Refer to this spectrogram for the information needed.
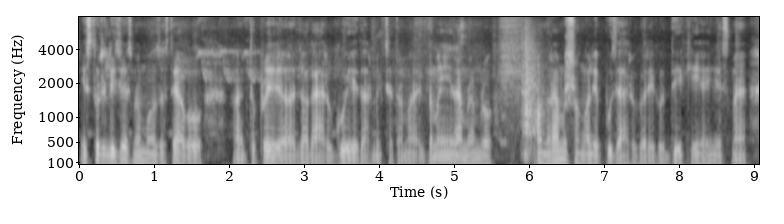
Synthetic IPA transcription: est̪oɾilid͡zoes̬mamʌd͡zʌst̪ʌjʌβʌt̪ʰuprʌjd͡zʌɡaɦʌ̰ɾuɡojed̪ʱʌrmik̚t͡sʰet̪rʌma̰ḛk̚d̪ʌmʌjra̰mro̰a̰mroʌ̰nuɾamrosʌŋɡʌlepud͡zaɦʌɾuɡʌɾekod̪ekʰẽɦʌ̰jesma

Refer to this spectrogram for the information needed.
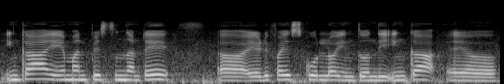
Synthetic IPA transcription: iŋkaːe̞ːmɐnipist̪und̪ɐɳʈe̞ː | eɽipʰɐjskuːɾllo̞ːint̪und̪iʔiŋkaː

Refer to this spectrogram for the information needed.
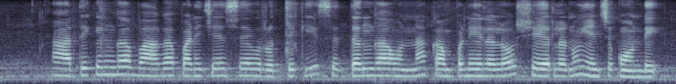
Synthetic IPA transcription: aːɾd̪ʱikɐŋɡaːbaːɡaːpɐnit͡ʃeːse̞ːʋɾud̪ʱːikisid̪ʱːɐŋɡaːunːɐkɐmpɐniːlɐlo̞ːʃeːɾlɐnue̞ɲt͡ʃuko̞ːɳɖi

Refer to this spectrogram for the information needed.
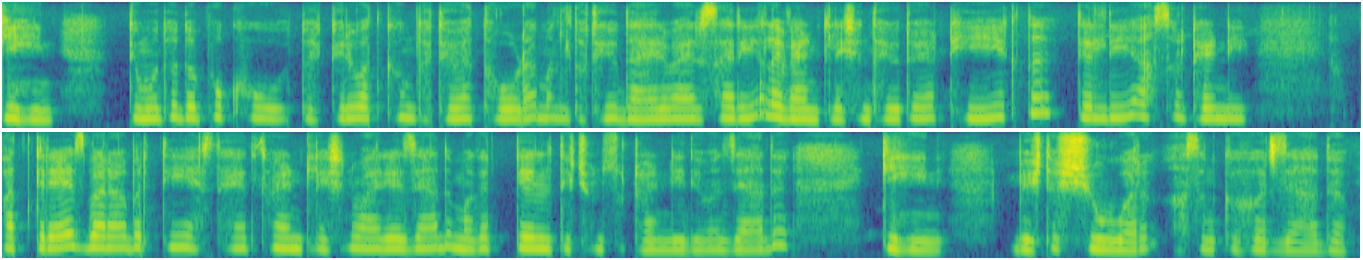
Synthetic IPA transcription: kiɦinʲt̪imud̪od̪opukʰut̪oɦkʲoɾiʋɐt̪kʰɨmt̪ɐt̪ʰijaːt̪ʰoːɽaːmɐt̪lɐbt̪ot̪ʰɐjud̪aːjɾʋaːjɾɐsɐɾiːɐlɐʋʲeːɳʈileːʃɐnt̪ʰɐjut̪ojaʈʰiːkt̪ɨt̪eld̪iːjaɐsɐnʈʰɐɳɖiːpɐt̪kɾeːzbɐɾaːbɐɾt̪iːɐsʲt̪ʰejt̪ɐt̪ʰʋʲeːɳʈileːʃɐnʋaːɾjɐszjaːd̪ɨmɐɡɐɾt̪elt̪it͡ʃʰunsuʈʰɐɳɖiːd̪iʋazʲjaːd̪ɨkiɦinʲ | beʃt̪ɐʃuːɐɾɐsɨnkəɦəɾzʲaːd̪ɨ

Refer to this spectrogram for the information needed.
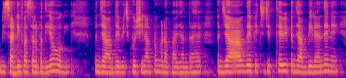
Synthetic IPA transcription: biːsaːɖiːpʰəsəlʋəd̪ijaːɦoːɡiː | pəɲd͡ʒaːbd̪eːʋɪt͡ʃkʰʊʃiːnaːlpəŋɡɽaːpaːd͡ʒãːnd̪aːɦɛːpəɲd͡ʒaːbd̪eːʋɪt͡ʃd͡ʒɪt̪ʰːeːʋiːpəɲd͡ʒaːbiːɾɛ̃ːnd̪eːneː

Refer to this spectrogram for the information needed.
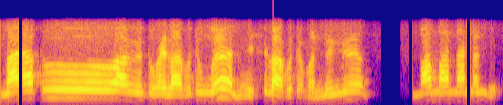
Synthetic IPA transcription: najatuaŋɯduɦɔjlabɯduŋmɯnesilabɯdabɐnːɯŋnɯ | mamananaŋdɯ

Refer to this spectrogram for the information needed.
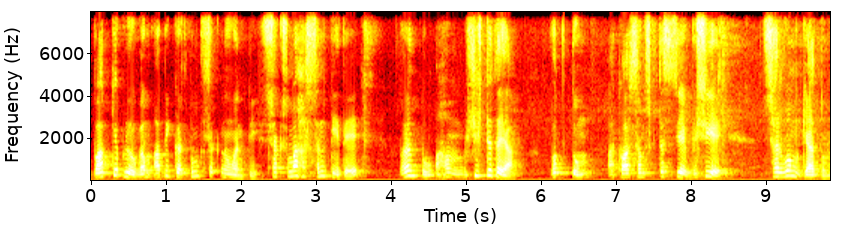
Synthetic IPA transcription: ʋaːkjɐpɾɐjoːɡɐmɐpikɐɾt̪umʃɐknuːʋɐnt̪iʃɐkʂɐmaːɦɐ̆sɐnt̪iːt̪eː | pɐɾɐnt̪uʔɐɦɐ̃mʋiʃiʂʈɐt̪ɐja̰ː | ʋɐkt̪um | ɐt̪ʰɐʋaːsɐ̃mskɾi̥t̪ɐsjeʋiʃɐjeː | sɐɾʋɐmɡjaːt̪um

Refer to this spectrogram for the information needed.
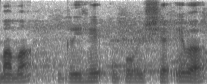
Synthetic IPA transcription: mɐmɐ | ɡɾiɦeːʔupɐʋiʂjɐʔeːʋɐ

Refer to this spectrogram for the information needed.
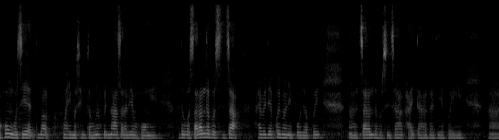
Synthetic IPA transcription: hoŋbɐzeɐdubak̚ | majimɐsiŋtawniɐkʰojnazanabijamɦoŋe | ɐduɡɐsaɾamdɐbɐsinsa | hajbɐdiɐkʰojmɐnipuɾdɐːkʰoj | saɾamdɐbɐsinsakʰa̰jtaɾaɡadiɐkʰojɡi

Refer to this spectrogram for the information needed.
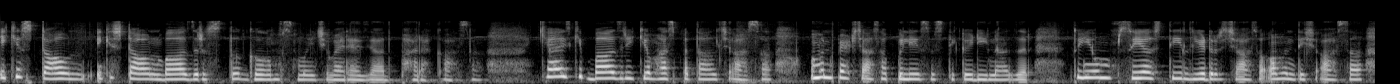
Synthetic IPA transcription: ikisʈaːwnikisʈaːwnbaːzɾɐst̪ɨɡɐːmsməjt͡ʃʰiʋɐːɾʲaːzʲjaːd̪pʰaːɾɐkaːsãːkʲjaːizkibaːzɾikʲjomɦɐspət̪aːlt͡ʃʰiaːsãːumɐnpʲeʈʰt͡ʃʰaːsãːpɨliːsɐst̪ikəɖiːnaːzɐ̰ɾt̪ɨjomsiɐst̪iliːɖɐɾt͡ʃʰia̰ːsã̰ːʔɐmɐnt̪it͡ʃʰa̰ːsãː

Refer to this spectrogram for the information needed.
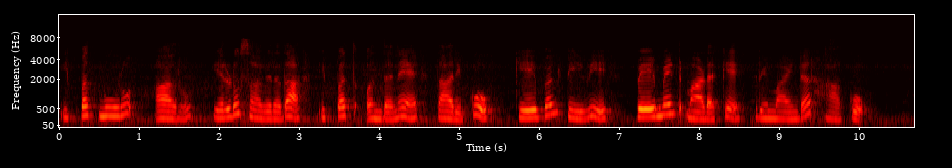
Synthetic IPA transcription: ipːɐt̪ːmuːɾu | aːɾuɛɾɐɽusaːʋiɾɐd̪ɐipːɐt̪ːond̪ɐnet̪aːɾiku | keːbɐlʈiːʋi | peːme̞ɳʈmaːɽɐkːe̞ɾimɐjɳɖɐɾhaːku

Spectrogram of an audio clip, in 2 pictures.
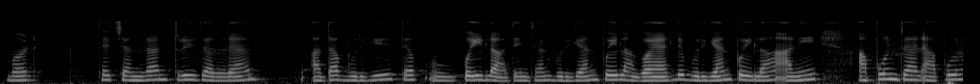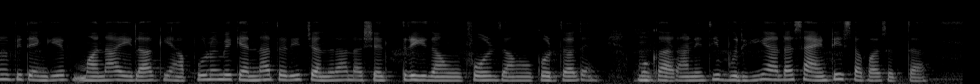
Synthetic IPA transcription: bəʈ | t̪ẽt͡ɕənd̪ɾãnt̪ɾid͡zalːjan | at̪ãbʱuɾɡit̪epəilat̪ɛ̃ɲt͡ɕanbʱuɾɡjanpəjlãɡɔjãt̪lebʱuɾɡjanpəjlaa̰ni | apuːɳd͡zanapənbiːt̪ẽŋɡemənajelakiapənmikɛlnat̪əɾit͡ɕənd̪ɾãnəɕẽt̪ɾid͡zaũfoɾd͡zaũkəɾt̪alaj | mukaɾanit̪ibuɾɡiat̪ãsajəɳʈisʈapasot̪ːa

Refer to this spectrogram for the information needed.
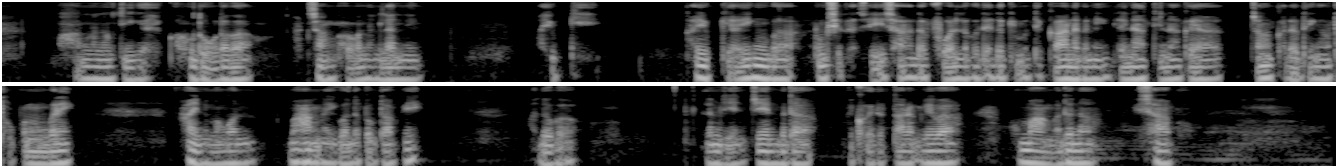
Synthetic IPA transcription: mɐhak̚nɐnuŋtiɡiajuk̚hawdo̰k̚lɐɡɐ | hak̚saŋpʰabɐnɐlɐnːi | ɐjukːi̥ | ajukːiɐ̰jiŋbɐnuŋsit̚lazeisadɐpʰo̰lːɐɡɐdeɐdokʰːimɐtːekanɐɡɐnilɐjnatʰinakɐja | t͡ʃaŋakːaɾa̰b̚daiŋawtʰok̚pɐnuŋbɐni | hajnimɐŋon | mɐɦak̚naiɡondɐpʰak̚tapi | ɐduɡɐ | lɐmzḛnt͡ʃenbɐdɐ | mijkʰojdɐtaɾɐk̚leβɐ | humaŋɐdunɐ | isabu

